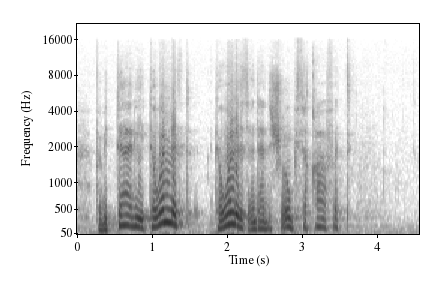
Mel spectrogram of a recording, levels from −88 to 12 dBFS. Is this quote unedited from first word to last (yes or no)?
yes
